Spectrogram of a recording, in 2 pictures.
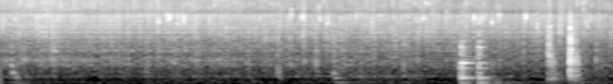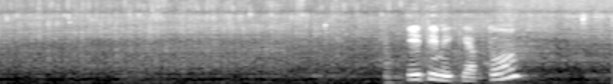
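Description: Food sizzles and crackles as it fries in hot oil.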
